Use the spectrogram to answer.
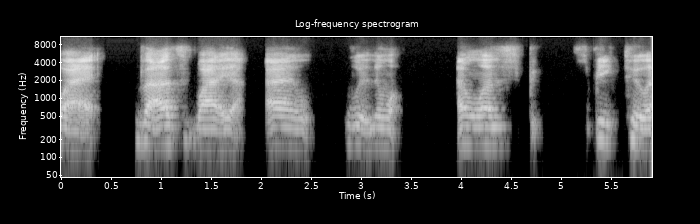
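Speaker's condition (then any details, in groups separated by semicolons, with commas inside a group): Cerebral palsy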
